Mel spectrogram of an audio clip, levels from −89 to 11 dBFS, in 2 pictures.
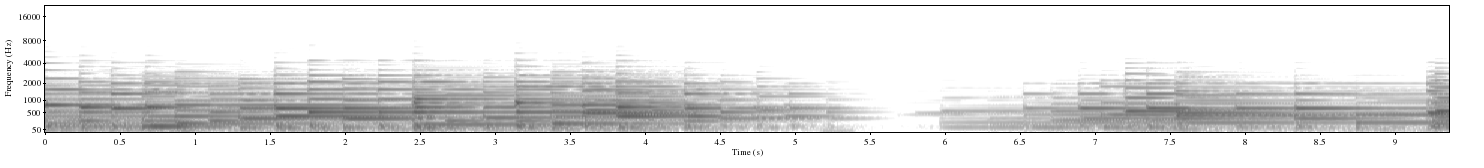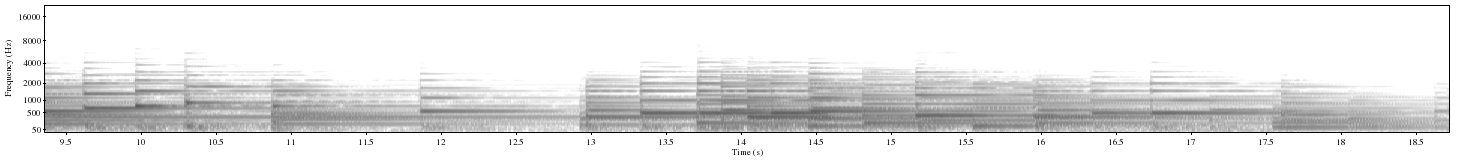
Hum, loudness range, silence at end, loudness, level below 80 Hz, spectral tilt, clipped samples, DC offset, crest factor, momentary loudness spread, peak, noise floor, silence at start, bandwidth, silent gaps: none; 8 LU; 0 s; -35 LUFS; -62 dBFS; -9.5 dB/octave; under 0.1%; under 0.1%; 18 dB; 17 LU; -18 dBFS; -72 dBFS; 0 s; 5.8 kHz; none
